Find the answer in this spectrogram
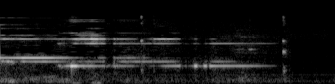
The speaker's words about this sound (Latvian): Lūdzu, zvanu, balsosim par septīto juridiskā biroja priekšlikumu. Lūdzu, balsosim.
